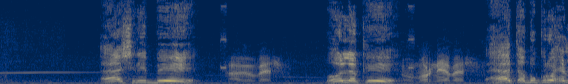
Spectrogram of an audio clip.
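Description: A man speaks loudly into a handheld radio, close by.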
